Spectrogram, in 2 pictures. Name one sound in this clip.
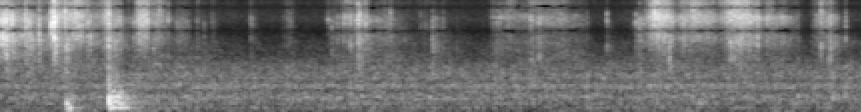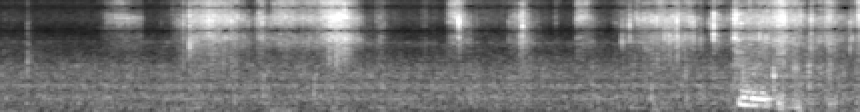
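A pen scratches along paper in short strokes.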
